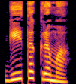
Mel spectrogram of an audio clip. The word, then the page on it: ಘಾತಿಕರ್ಮ: ghāti karma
